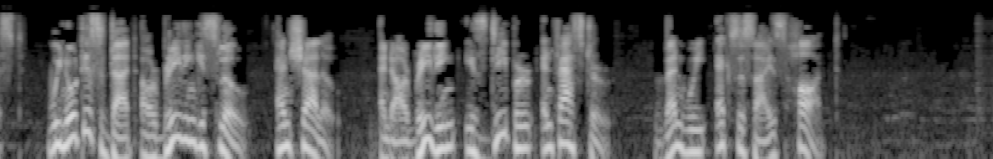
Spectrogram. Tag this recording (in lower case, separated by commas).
speech, speech synthesizer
